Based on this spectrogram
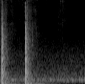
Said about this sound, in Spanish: Así que, estaba solo en casa cuando escuché golpes en la puerta de la entrada.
